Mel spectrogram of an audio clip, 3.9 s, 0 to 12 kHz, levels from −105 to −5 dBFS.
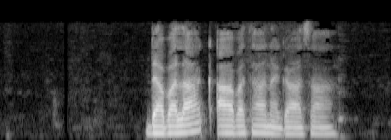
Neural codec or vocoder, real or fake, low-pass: none; real; 7.2 kHz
